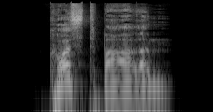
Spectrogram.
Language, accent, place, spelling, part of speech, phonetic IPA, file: German, Germany, Berlin, kostbarem, adjective, [ˈkɔstbaːʁəm], De-kostbarem.ogg
- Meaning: strong dative masculine/neuter singular of kostbar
